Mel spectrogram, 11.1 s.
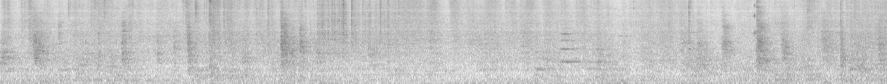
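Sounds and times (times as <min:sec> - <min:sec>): wheels rumbling on rail: 0:00.0 - 0:11.0.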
